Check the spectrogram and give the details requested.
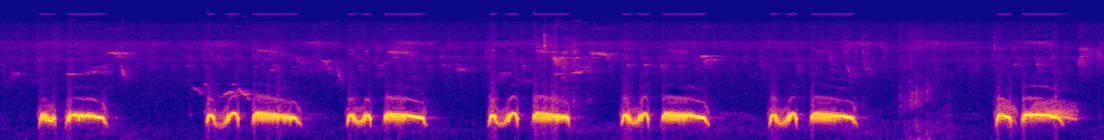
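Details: Long run of dove cooing, about eight phrases in eleven seconds, each a quick note followed by a fuller, slightly wavering coo, repeated at a steady pace.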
